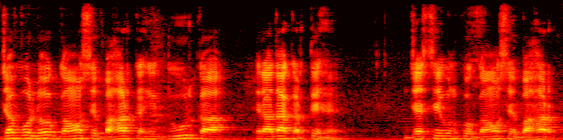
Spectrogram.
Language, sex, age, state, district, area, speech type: Urdu, male, 45-60, Bihar, Araria, rural, spontaneous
